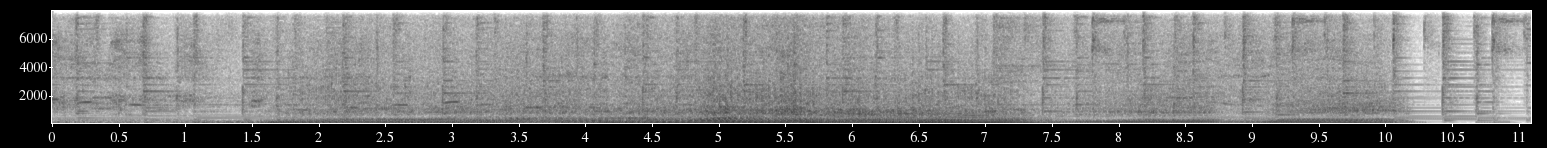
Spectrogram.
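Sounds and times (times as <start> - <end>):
engine sound effect revving: 0.0 - 10.2
background music with steady beat: 0.0 - 11.0.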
